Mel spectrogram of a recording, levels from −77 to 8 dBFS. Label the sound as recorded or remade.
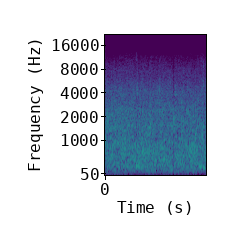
recorded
